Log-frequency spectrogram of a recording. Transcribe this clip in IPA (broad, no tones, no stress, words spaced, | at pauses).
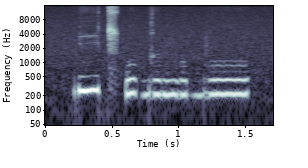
ɾi t͡sʼoɡɵŋo bo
